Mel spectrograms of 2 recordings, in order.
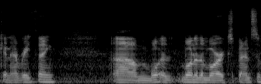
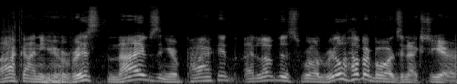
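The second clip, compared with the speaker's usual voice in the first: put-on loud, raised-pitch old-time newsreel announcer voice; 5 semitones higher, 5 dB louder than usual. Joking about swatches and hoverboards, in a twenties news announcer voice. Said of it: "I did that in twenties news announcer voice".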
